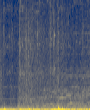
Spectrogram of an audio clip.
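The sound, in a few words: horses galloping in Mount & Blade II Bannerlord video game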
